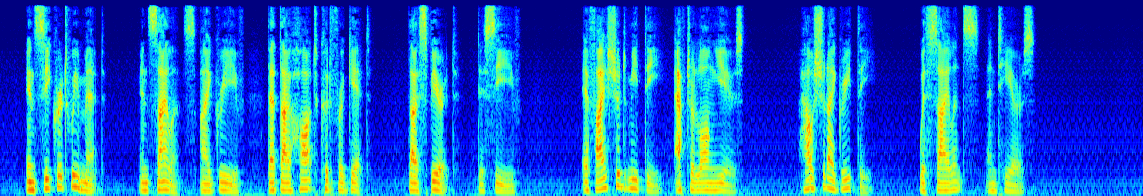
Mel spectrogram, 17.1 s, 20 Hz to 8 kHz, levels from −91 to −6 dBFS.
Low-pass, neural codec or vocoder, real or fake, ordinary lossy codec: 7.2 kHz; codec, 16 kHz, 0.4 kbps, LongCat-Audio-Codec; fake; MP3, 48 kbps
